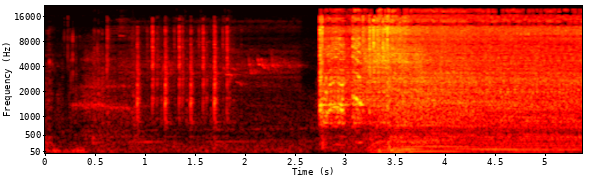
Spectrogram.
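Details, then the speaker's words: Toyota Supra after auxiliary belt change and tensioner check: a few light clicks, then the engine starts cleanly and settles into steady idle with no belt squeak. "There you go. No squeak."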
